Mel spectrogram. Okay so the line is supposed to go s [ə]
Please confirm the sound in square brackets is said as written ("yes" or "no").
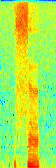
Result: yes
